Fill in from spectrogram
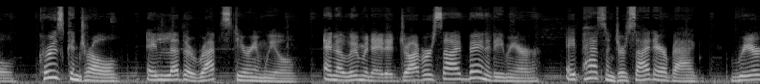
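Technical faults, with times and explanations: Nothing faulty is audible at any point.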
